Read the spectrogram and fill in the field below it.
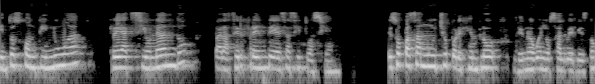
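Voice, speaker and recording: Somewhat breathy, a woman speaks at a fairly quick pace and fairly high pitch with ordinary pitch variation. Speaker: researcher and professor. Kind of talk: lecture. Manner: fast; halting, many repetitions.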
